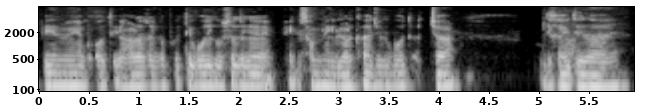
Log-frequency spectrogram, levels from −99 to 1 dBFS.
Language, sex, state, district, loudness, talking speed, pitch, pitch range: Hindi, male, Chhattisgarh, Raigarh, -23 LUFS, 160 wpm, 120 Hz, 115-125 Hz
